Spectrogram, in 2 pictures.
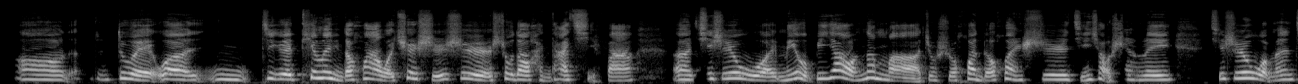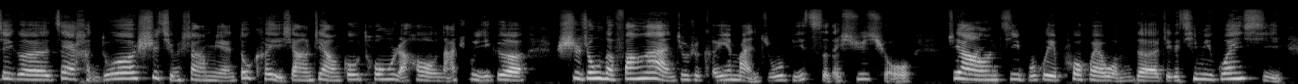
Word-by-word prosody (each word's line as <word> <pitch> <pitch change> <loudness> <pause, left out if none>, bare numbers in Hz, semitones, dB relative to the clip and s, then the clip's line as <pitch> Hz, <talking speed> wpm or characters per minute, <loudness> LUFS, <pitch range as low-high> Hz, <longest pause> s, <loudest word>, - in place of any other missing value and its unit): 哦， 225 -4 -1
呃 250 -4 -16
对， 235 -8 +4
我 230 -3 +5 0.3
你 225 -2 -2
这 275 -1 -2
个 240 -1 +5
听 295 +7 +1
了 295 - +5
你 240 -7 +2
的 205 +2 +3
话， 245 +1 0
我 175 -4 +2
确 270 - -1
实 220 -5 -1
是 230 -6 +2
受 240 +5 -4
到 215 -2 +4
很 200 -4 -10
大 220 +3 -1
启 215 0 -7
发， 185 +1 -1 0.4
呃， 220 +1 0
其 255 +5 -5
实 265 +2 -1
我 210 -8 +3
没 200 +6 -3
有 280 - +2
必 265 0 -3
要 305 -8 +4
那 285 +9 +1
么， 170 - +1
就 200 -1 -9
是 190 0 -6
患 235 +4 +1
得 190 0 0
患 230 0 -2
失， 220 +1 0
谨 215 0 -6
小 - - -3
慎 215 -2 -9
微， 210 +1 +1 0.4
其 265 - -6
实 280 +2 +1
我 280 -4 +4
们 215 +5 -4
这 260 +2 -4
个 220 -3 +2
在 245 +4 -1
很 220 -2 -10
多 265 +5 +3
事 290 +2 -2
情 200 -9 -6
上 200 0 -4
面 175 -2 -6
都 290 +8 -1
可 245 -3 -3
以 225 - 0
像 195 +3 -3
这 225 - -6
样 195 -6 0
沟 230 +4 -1
通， 235 +1 -2
然 - - 0
后 190 -6 -2
拿 170 - -5
出 230 +3 -11
一 190 -3 -3
个 195 -2 +4 0.3
适 280 -3 0
中 280 +2 +7
的 240 -3 +4
方 260 +4 +3
案， 260 -10 +4
就 220 +3 -5
是 210 -1 -6
可 190 -1 -8
以 210 +2 -1
满 200 -3 -2
足 185 +4 -4
彼 200 0 -8
此 250 - -7
的 - - -7
需 245 -1 -7
求， 245 - -5 0.3
这 285 - -1
样 215 -5 +5
既 235 +3 -7
不 205 -3 -6
会 210 -1 +2
破 230 +5 -2
坏 210 -4 0
我 180 -3 0
们 170 +3 -14
的 175 -3 +3
这 170 - -7
个 180 - -3
亲 255 +7 -3
密 240 -1 -1
关 255 +5 +3
系， 190 - -7
220 Hz, 235 characters per minute, -22 LUFS, 195-255 Hz, 0.4 s, 中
